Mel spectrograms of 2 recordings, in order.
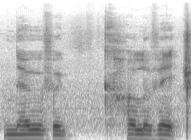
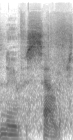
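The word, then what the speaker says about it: Novoselic: was um Dave grow Chris NOA kovich I never know how to say his name Paul McCartney and Pat smear oh Nova salich it's Chris Nova salich that's it and anyway they reunited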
